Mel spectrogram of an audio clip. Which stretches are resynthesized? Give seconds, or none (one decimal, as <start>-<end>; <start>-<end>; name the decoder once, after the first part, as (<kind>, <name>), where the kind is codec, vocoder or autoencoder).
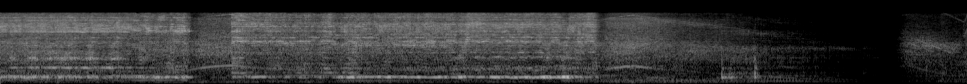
0.0-1.3 (vocoder, Vocos); 4.6-7.5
